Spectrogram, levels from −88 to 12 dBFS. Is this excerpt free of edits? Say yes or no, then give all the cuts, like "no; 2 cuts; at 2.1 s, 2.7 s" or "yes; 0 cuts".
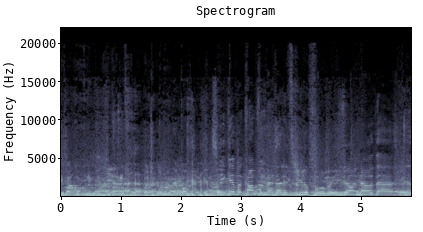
yes; 0 cuts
